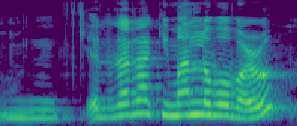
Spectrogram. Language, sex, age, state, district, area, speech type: Assamese, female, 45-60, Assam, Dibrugarh, rural, spontaneous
